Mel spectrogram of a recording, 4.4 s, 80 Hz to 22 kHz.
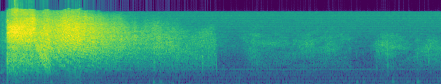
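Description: A 40-inch model rocket's motor igniting and launching: a sudden, very loud hissing rush that fades over about two seconds as the rocket climbs away, then drops off abruptly.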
